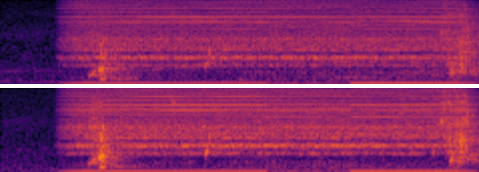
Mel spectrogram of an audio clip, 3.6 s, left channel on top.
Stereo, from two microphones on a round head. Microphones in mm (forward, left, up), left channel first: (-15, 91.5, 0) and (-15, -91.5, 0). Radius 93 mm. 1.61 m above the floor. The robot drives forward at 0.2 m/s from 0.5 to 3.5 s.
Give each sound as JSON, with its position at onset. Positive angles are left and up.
{"t": 0.7, "sound": "a splash", "side_deg": -45, "distance_m": 0.7}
